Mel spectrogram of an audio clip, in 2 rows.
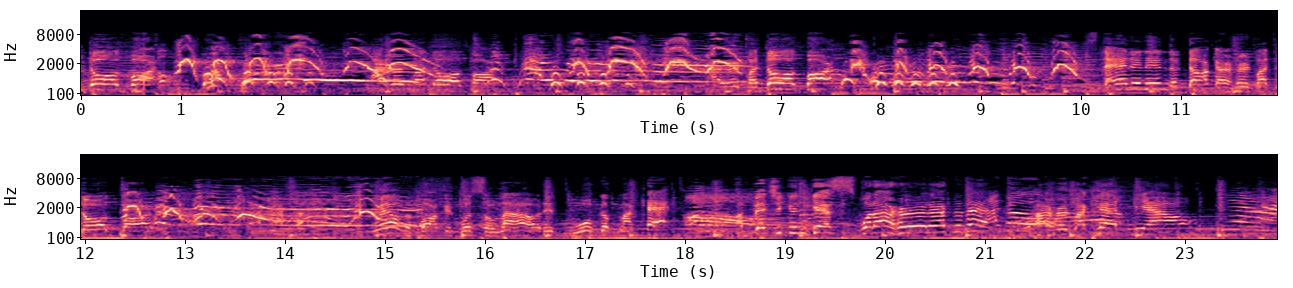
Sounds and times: Music: 0.0 - 23.9
Bow-wow: 1.1 - 3.3, 7.6 - 10.0.

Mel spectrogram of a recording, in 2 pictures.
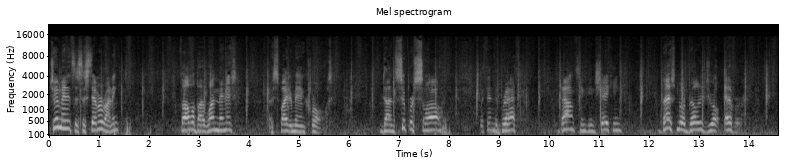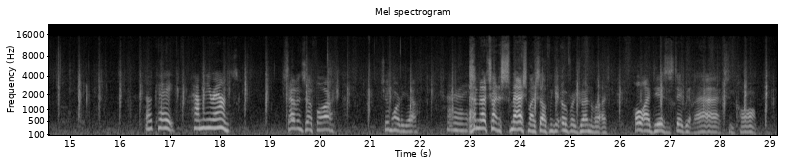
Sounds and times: Run: 0.0 - 29.1
Speech: 2.6 - 3.8, 4.4 - 5.7, 6.6 - 7.9, 8.6 - 9.4, 10.2 - 11.5, 12.2 - 13.9, 19.3 - 20.4, 21.2 - 22.0, 22.6 - 28.7.

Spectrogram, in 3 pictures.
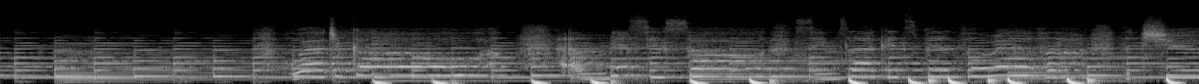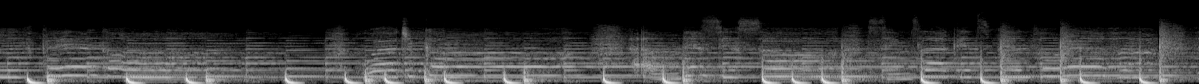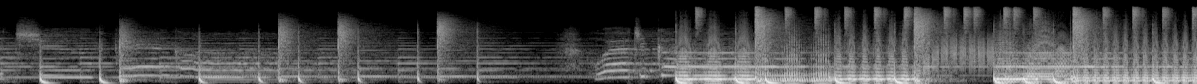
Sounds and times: Music: 0.0 - 35.9.

